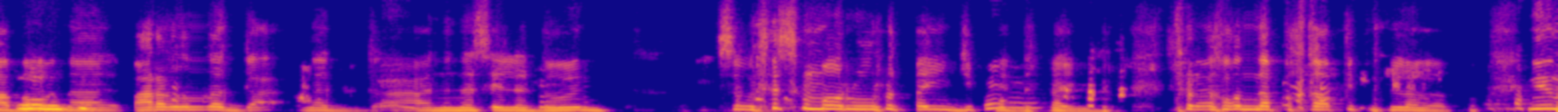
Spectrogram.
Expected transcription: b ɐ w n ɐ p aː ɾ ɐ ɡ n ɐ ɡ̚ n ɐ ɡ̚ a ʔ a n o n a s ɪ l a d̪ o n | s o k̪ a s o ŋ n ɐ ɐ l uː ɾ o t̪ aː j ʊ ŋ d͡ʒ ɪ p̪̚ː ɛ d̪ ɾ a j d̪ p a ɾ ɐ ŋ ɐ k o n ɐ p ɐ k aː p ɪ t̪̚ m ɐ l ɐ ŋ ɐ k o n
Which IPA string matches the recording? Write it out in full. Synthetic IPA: b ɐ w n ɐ p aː ɾ ɐ ŋ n ɐ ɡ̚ n ɐ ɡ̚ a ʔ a n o n ɐ s ɪ l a d̪ o n | s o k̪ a s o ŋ m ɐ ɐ ɾ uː ɾ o t̪ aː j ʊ ŋ d͡ʒ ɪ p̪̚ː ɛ d̪ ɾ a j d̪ p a ɾ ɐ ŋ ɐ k o n ɐ p ɐ k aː p ɪ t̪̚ n ɐ l ɐ ŋ ɐ k o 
